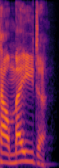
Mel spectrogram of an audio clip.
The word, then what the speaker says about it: Almeida: Unfortunately, I say Armada. It's Almeida. Helps if you say his name correctly.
